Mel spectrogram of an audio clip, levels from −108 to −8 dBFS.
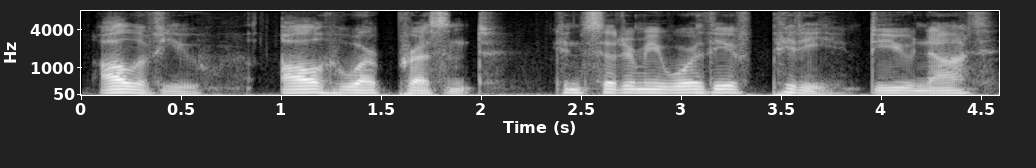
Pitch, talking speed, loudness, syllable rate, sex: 100 Hz, 185 wpm, -20 LUFS, 5.4 syllables/s, male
